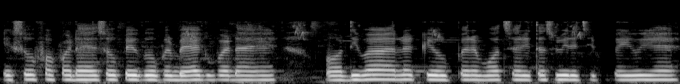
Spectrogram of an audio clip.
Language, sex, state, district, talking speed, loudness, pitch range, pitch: Hindi, female, Rajasthan, Bikaner, 185 wpm, -14 LUFS, 210-215 Hz, 210 Hz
